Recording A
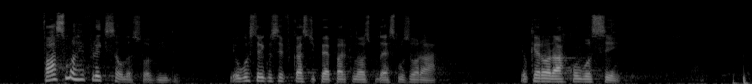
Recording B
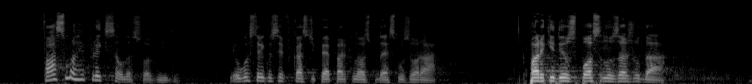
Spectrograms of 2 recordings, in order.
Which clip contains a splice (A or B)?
B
